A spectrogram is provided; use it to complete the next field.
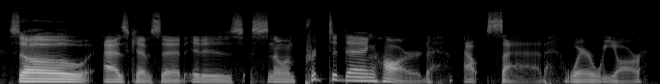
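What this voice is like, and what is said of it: Put-on Southern accent. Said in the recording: “I don't know why I'm in southern accent right now”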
